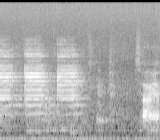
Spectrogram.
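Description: A timer alarm goes off during a town finance board public hearing, bursts of harsh buzzing beeps in a large room, ending with a louder burst while people talk.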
